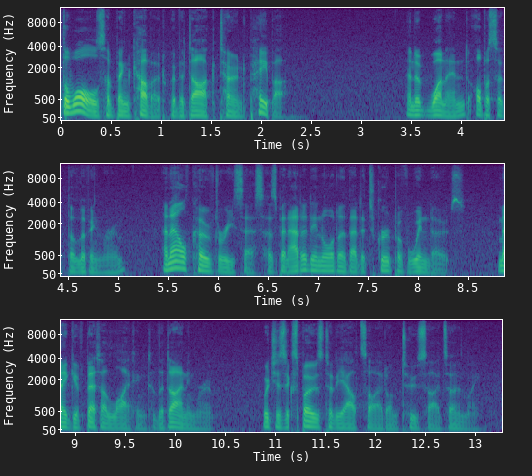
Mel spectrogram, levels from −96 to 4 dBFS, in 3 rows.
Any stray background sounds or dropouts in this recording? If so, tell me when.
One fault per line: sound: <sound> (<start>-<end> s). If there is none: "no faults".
no faults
